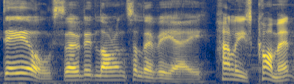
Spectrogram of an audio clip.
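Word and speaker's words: Halley: so did Lawrence Olivier Hal's Comet which is pronounced Hal's Comet and not Haley's Comet had been recorded numerous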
